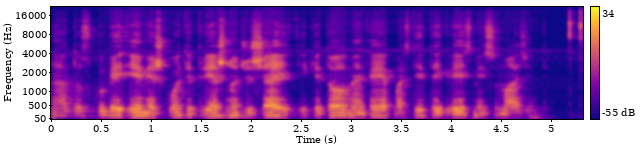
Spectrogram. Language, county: Lithuanian, Telšiai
